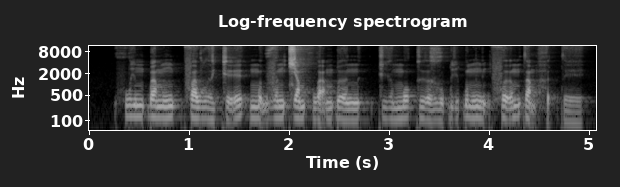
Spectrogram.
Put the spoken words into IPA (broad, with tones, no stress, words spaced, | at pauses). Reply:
hwi˧mɓa˧mŋɨ˦˥k̚fa˧w lə̤˨˩jkḛ˧˥ | mə̰˧˨wvə˨˦nt͡ɕa˨˦m hwa̰˧˥mɓə˧n | ki̤˨˩ə̯mo˨˦kɨ˧˩ə̯ ɣu˧˩ɓḭ˧˥ɓə˨˦mŋḛ˧˨ŋ fə̰ː˧˥mt̪a̰˧˨m hə˨˩t̚t̪e̤˨˩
